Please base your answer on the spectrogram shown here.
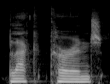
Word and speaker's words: blackcurrant: Blackcurrant, similar to blackberry, spelled B-L-A-C-K-C-U-R-R-A-N-T. And again, it's important to pronounce the C in the middle like a K. So it's blackcurrant, not blackcurrant or something, but black currant.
